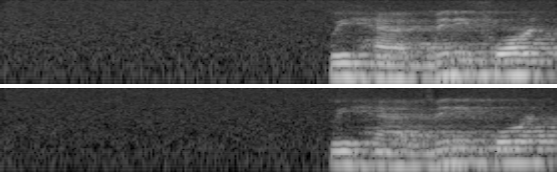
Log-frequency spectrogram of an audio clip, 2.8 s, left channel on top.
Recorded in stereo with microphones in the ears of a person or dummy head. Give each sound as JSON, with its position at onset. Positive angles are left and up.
{"t": 1.6, "sound": "a man speaking", "side_deg": 45, "distance_m": 1.9}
